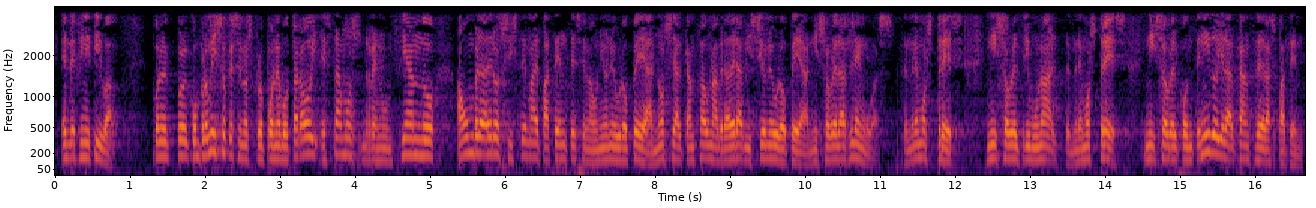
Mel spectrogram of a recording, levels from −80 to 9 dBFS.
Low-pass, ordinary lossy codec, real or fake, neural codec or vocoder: 3.6 kHz; AAC, 24 kbps; real; none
